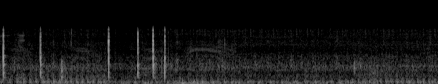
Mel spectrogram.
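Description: Small motorcycle engine idling with a steady low rumble. A handful of sharp knocks come in the first second and a half.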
